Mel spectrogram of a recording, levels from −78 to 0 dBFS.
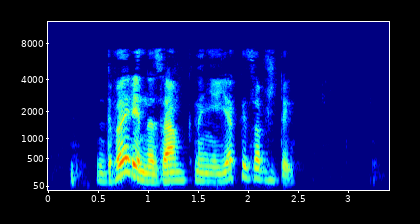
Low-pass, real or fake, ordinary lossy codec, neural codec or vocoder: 7.2 kHz; real; AAC, 32 kbps; none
